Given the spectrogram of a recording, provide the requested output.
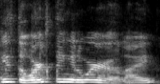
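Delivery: ordinary talk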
